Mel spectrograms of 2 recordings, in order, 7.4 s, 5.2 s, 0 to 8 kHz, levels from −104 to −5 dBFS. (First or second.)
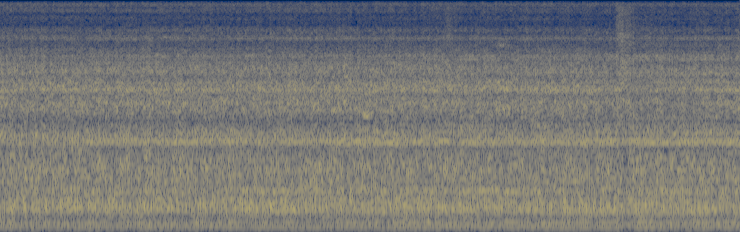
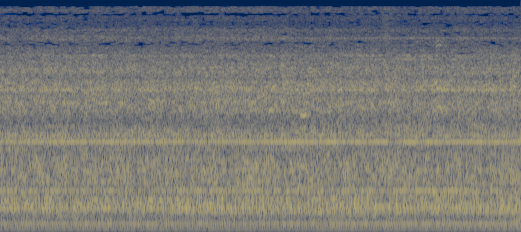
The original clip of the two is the second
